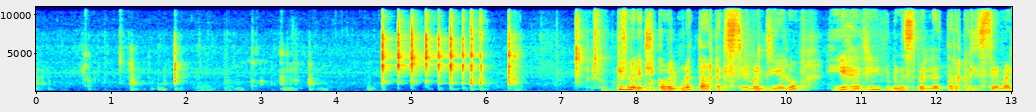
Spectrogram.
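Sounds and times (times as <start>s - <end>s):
spoon clicking against glass: 4.6s - 6.4s.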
